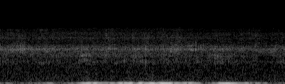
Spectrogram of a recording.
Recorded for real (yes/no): yes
